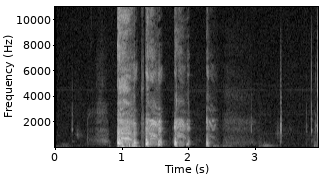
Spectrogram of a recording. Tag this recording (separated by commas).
Respiratory sounds, Cough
